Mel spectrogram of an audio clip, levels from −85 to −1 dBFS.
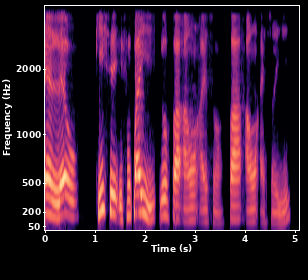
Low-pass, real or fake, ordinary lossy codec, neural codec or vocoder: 3.6 kHz; real; AAC, 24 kbps; none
